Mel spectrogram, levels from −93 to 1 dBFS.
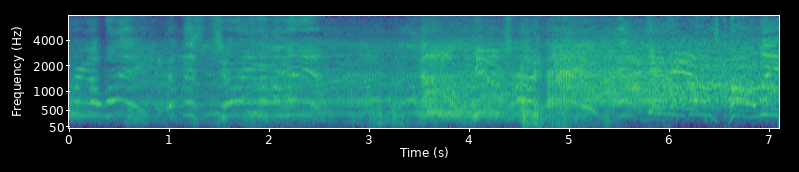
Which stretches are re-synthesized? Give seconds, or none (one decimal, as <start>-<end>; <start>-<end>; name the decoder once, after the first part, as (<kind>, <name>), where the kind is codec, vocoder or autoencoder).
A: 0.0-5.9 (vocoder, WaveNeXt)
